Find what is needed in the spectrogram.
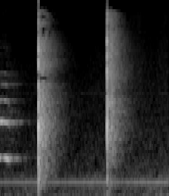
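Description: Two single hand claps, a little under a second apart, each with a short fading ring, beating out emphasis.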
